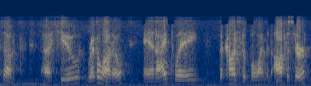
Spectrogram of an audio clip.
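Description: A man speaking as an actor guest in a casual interview, halting and searching for his words. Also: fairly high pitch, husky. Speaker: radio play actor as guest. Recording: tinny, narrow phone-line sound.

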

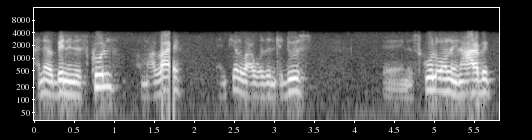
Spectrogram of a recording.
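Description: A middle-aged man from South Sudan with a South Sudanese accent, a non-native English speaker giving a halting, earnest personal account as a radio interview guest. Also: on the high side, vocal fry, no echo. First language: not English. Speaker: guest, presidential candidate. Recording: muffled phone-in line.

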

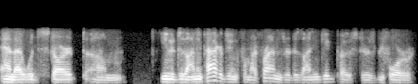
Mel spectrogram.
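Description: A man being interviewed as a guest designer, relaxed, talking with many you-knows and ums. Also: fairly low pitch, brisk, husky, dry recording. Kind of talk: casual interview answers. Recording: tinny phone-line sound.

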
